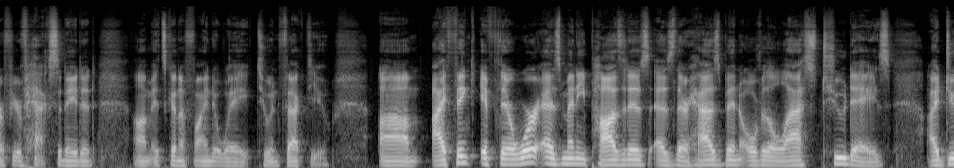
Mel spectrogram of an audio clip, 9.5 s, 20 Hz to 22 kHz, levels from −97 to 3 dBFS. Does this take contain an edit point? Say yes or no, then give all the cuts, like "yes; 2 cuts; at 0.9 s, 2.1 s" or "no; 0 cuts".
no; 0 cuts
